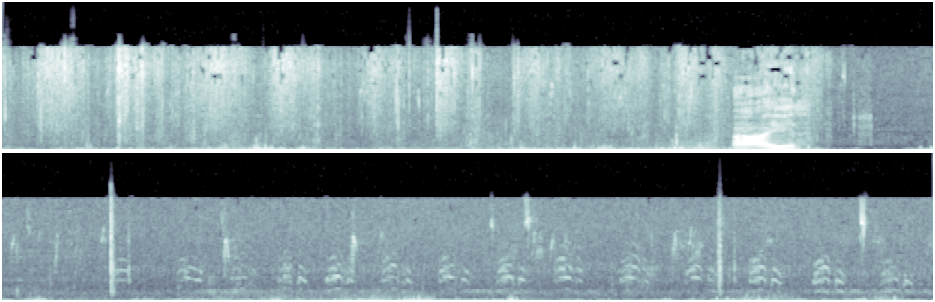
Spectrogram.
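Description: Wind buffets the microphone outdoors in open country.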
